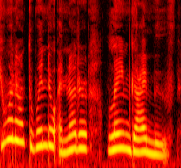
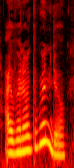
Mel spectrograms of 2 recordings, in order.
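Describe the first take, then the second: First: High-pitched mock disbelief; incredulous retort. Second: Said in the usual way. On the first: Caroline to Matt about his window exit, incredulous retort. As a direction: throw it back as an indignant, acted question. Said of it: "And Caroline's like". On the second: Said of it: "and he's like".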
